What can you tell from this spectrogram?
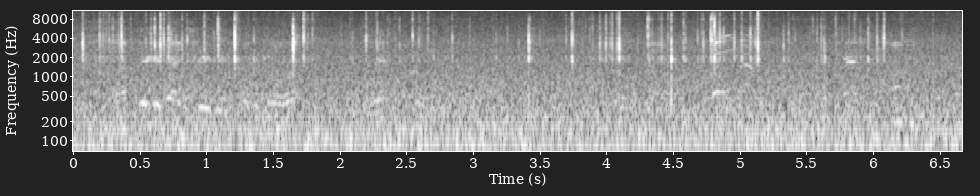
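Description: Small campfire of split logs crackling, with irregular sharp pops and snaps several times a second.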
